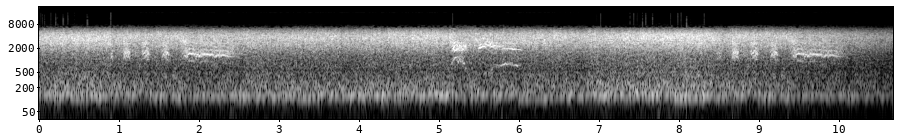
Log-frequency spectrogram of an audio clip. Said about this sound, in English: The end of Thunder Bay has Jimmy Stewart and Progress triumphant as a gusher of oil showers onto the Gulf waters.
